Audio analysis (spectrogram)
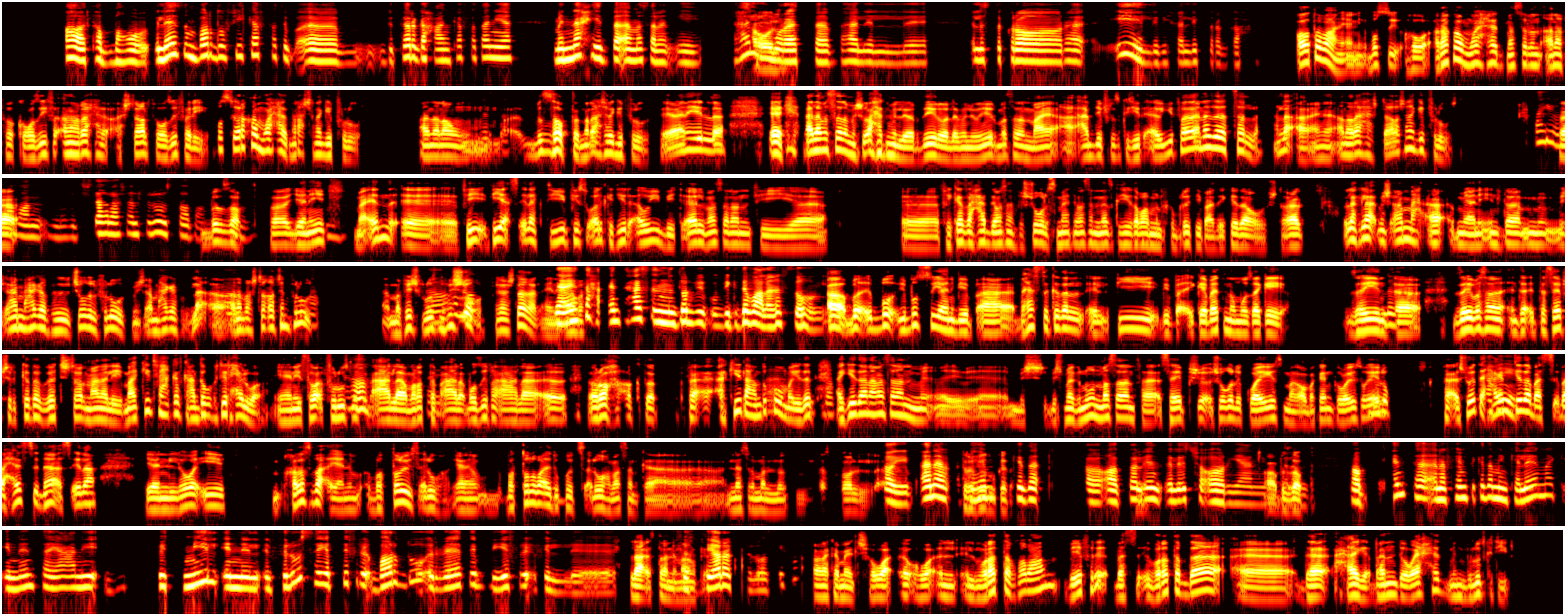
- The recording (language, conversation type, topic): Arabic, podcast, إزاي تختار بين وظيفتين معروضين عليك؟
- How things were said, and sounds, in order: tapping; other noise; in English: "الinterview"; in English: "الHR"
